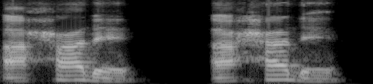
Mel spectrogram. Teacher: যেভাবেই আসুক, যদি এই পাঁচটা হরফের কোনো একটা হরফে সুকুন হয় তাহলে আমাদেরকে কলকলা করে পড়তে হবে। অর্থাৎ যখন আমরা পড়বো তখন এটার প্রতিধ্বনি হবে, শব্দটা আবার পুনরায় ফিরে আসবে · দাল হরফটা যেহেতু পাতলা হরফ, ফলে এর কলকলাটাও পাতলা হবে। দাল হরফের উপরে যদিও দুই পেশ আছে, কিন্তু আমরা যদি এখানে থেমে যাই তাহলে এখানে একটা অস্থায়ী সুকুন হবে।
